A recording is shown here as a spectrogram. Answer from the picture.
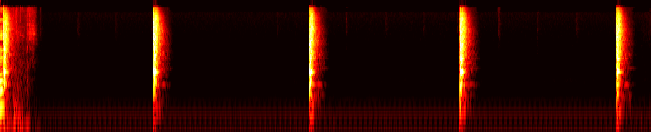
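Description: Three cross-stick rim clicks on a snare drum, evenly spaced about a second and a half apart, each short and cut off to silence. The snare top mic is heavily processed: compressed, limited, saturated and noise-gated so that only the rim comes through, with no delay added, giving a flat, mid-range-heavy click.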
